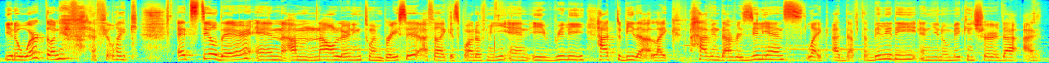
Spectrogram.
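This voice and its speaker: Interviewee: young woman, French-speaking West African accent, mid pitch, thoughtful and filler-heavy, soft music bed. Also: normal speed. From Ivory Coast. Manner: reflective, many "like" and "you know" fillers. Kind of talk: documentary interview. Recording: faint music behind.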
